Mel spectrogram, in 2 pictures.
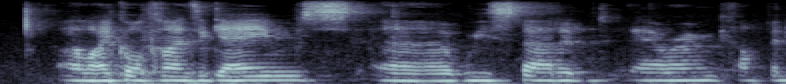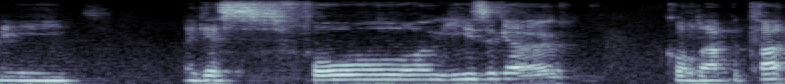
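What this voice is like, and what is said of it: Australian accent. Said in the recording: “I'm Australian, if that's not obvious from the accent.”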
